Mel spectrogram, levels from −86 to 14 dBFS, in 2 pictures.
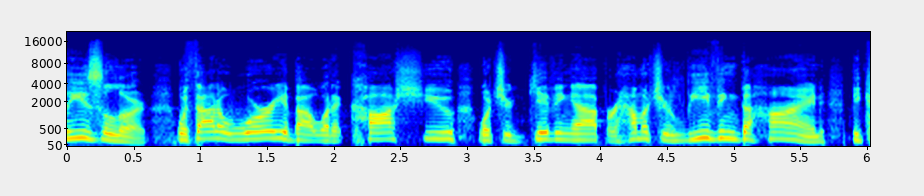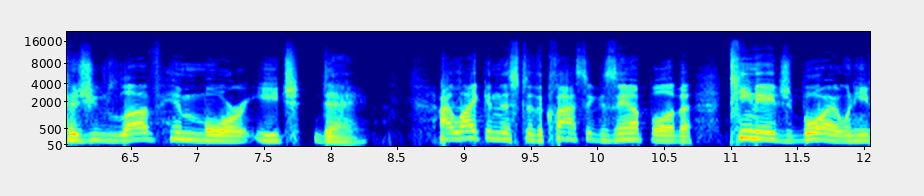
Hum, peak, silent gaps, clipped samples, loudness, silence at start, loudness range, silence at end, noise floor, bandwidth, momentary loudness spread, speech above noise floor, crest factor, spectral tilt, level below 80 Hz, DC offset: none; -12 dBFS; none; under 0.1%; -27 LUFS; 0 s; 3 LU; 0 s; -59 dBFS; 16 kHz; 7 LU; 32 dB; 14 dB; -5 dB/octave; -70 dBFS; under 0.1%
